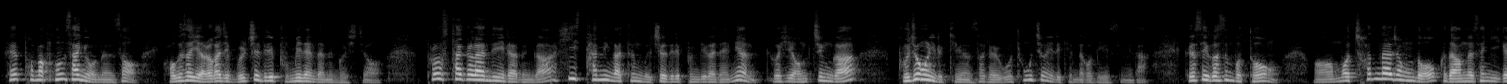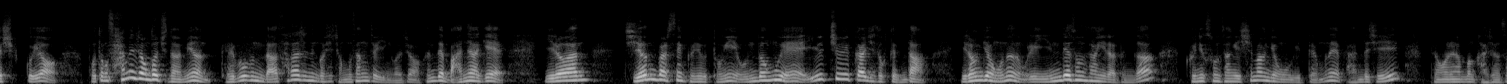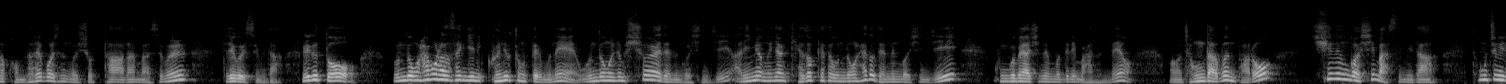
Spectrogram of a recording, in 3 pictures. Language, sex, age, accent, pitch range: Korean, male, 30-49, native, 120-185 Hz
